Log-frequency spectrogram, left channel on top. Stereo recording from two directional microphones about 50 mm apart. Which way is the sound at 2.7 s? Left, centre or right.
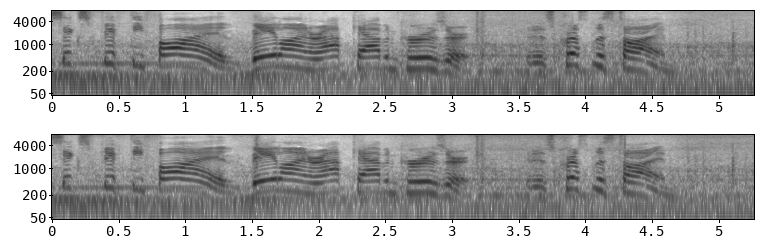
Left.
